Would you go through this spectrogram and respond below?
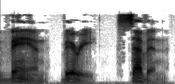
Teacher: For V, your top teeth gently touch your bottom lip, and you push air and voice through that light contact. You should feel a slight buzzing vibration on your lip.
